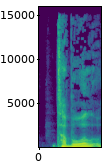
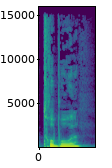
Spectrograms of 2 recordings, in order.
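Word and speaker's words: Tabol (Тобол): Aber der Fluss Tabol können wir jetzt, oder Tobol, also können wir so ein bisschen Russisch einbringen. Es gibt ja diese Reduktionsstufen auf, auf Russisch, also das erste geschriebene O ist eigentlich, wird ausgesprochen mehr wie ein A.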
